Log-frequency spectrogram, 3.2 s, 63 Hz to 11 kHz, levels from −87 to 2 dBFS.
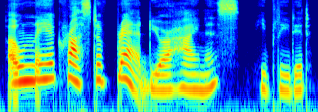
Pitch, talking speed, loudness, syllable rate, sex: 220 Hz, 170 wpm, -20 LUFS, 4.2 syllables/s, female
